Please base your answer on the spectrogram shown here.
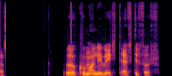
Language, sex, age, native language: Icelandic, male, 30-39, Icelandic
